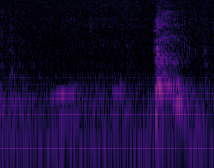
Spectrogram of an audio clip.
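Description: Quiet room tone with one short throat or breath sound, about one and a half seconds in.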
